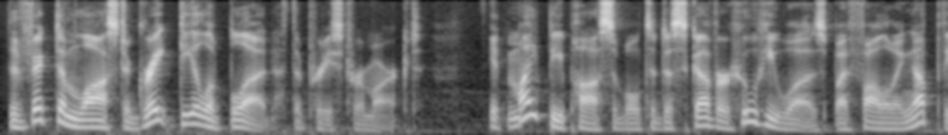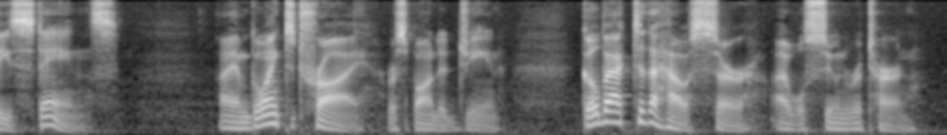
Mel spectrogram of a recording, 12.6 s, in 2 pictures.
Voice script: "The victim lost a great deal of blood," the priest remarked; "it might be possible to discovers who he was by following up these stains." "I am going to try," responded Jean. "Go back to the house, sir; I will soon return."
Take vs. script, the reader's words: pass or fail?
fail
